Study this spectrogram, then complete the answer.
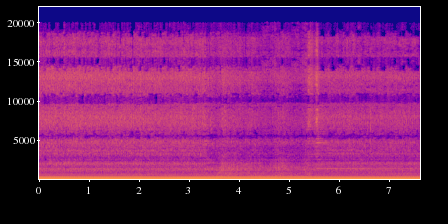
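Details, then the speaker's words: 1989 Honda Civic EF sedan on its first drive after the new exhaust was bolted in with gaskets and hangers; low, smooth note, no rasp, blowing or drone; quiet, sealed exhaust after repair. "We're gonna go get some coffee and see what this exhaust sounds like. It's really not that loud."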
